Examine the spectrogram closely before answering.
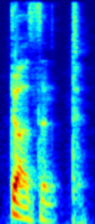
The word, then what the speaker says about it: doesn't: basic idea does not doesn't but what happens the d is silent it disappears so we want that strong n dozen dozen and it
